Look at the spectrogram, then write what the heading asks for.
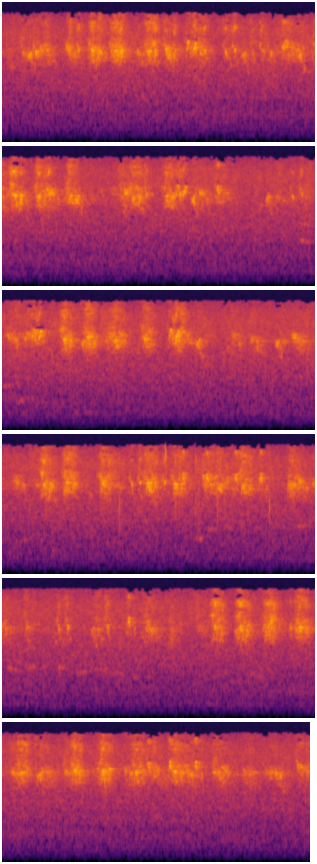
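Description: Many small birds chirping in rapid, high-pitched runs, with a few fainter lower whistles, over a faint steady background hiss.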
